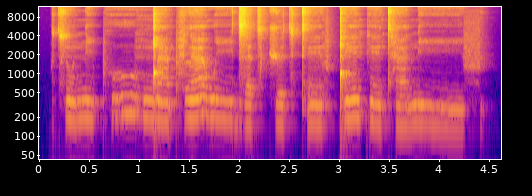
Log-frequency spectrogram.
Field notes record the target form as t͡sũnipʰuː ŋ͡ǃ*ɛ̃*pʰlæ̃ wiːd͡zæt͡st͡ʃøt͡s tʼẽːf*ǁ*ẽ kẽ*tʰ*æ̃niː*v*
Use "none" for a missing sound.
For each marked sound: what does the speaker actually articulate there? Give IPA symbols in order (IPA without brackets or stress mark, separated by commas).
æ̃, ǃ, tʰ, f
